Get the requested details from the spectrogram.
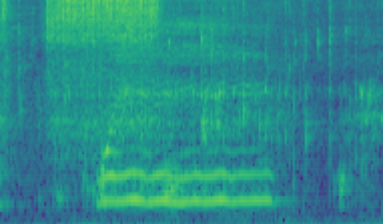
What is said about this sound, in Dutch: Ik ga koffie maken en eerst ga ik heet water in de uh, eh, gootsteen doen en dan hoor je boem. Maar nou, ah, dat was een zachte boem. Want mijn, eh, eh, hoe heet dat? Wasbak die zet uit door het hete water.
